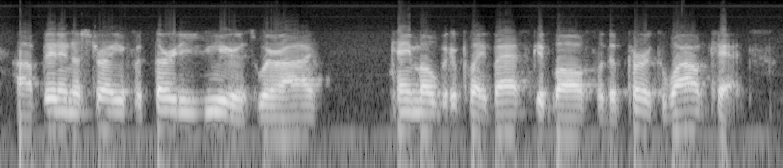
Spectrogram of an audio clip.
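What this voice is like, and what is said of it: American Texan accent. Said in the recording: “The accent comes from Dallas, Texas.”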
